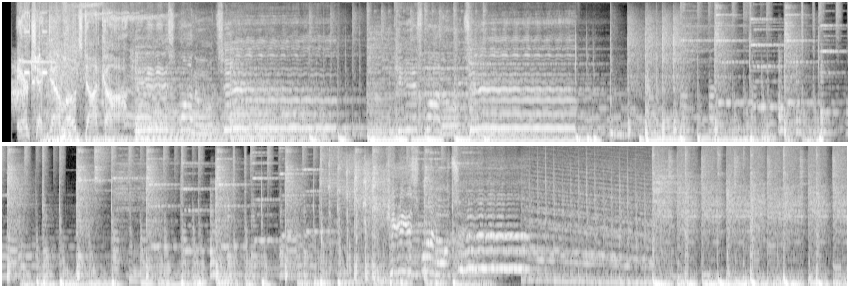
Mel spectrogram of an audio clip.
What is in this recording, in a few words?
jingle montage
